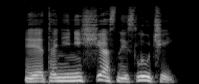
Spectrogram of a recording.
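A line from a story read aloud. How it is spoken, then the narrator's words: Growled. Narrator (Russian): прорычал он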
